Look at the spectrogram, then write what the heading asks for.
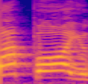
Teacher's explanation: ele é o ditongo aberto oi no meio da palavra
